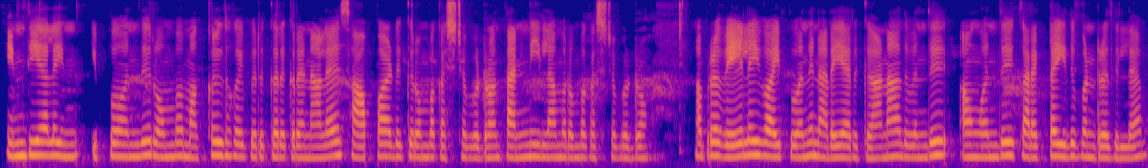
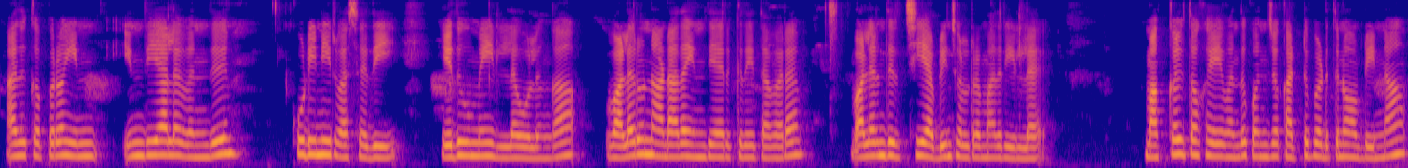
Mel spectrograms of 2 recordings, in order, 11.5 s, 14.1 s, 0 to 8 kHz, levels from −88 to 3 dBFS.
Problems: background conversations at intervals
